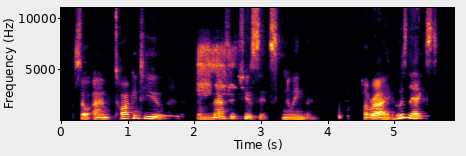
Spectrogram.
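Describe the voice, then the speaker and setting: With an American accent and an unremarkable speaking voice, a woman talks at a fairly slow pace, her fairly low pitch carried by lively intonation. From US. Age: 50s. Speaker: language group host and Spanish teacher. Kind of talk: online meeting, casual teaching. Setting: video call.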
